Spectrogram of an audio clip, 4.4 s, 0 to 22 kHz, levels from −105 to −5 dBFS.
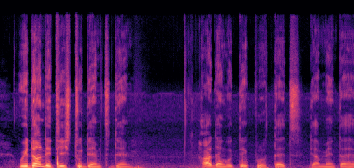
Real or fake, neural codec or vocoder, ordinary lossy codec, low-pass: fake; vocoder, 48 kHz, 128 mel bands, Vocos; none; none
